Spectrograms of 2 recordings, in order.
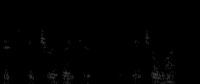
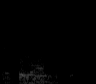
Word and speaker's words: Interlaken: watching New York action gently suggest it's pronounced Oneida, Oneida, and Interlaken. Yeah. I'll tell you all. Just stop. I said interlock.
